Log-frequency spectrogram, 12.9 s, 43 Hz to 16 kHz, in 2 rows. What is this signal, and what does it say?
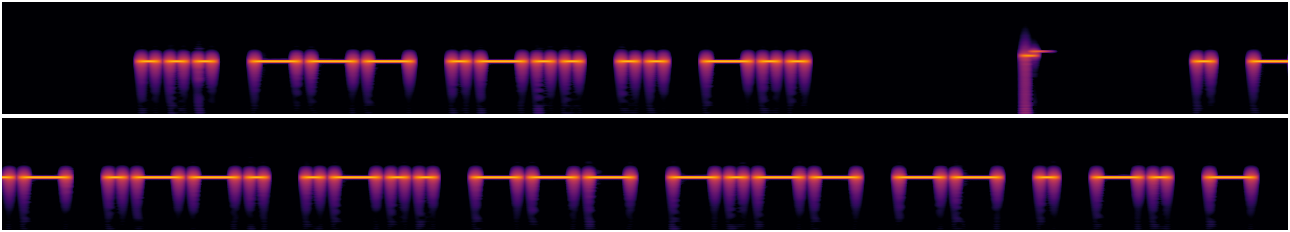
Morse code, heard as a keyed tone, about 17 wpm, 700 Hz. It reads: SOLID EMPLOYMENT
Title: Sentences from Top 1500 Words - New Word Drill Alt - 17wpm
